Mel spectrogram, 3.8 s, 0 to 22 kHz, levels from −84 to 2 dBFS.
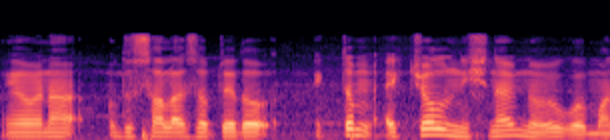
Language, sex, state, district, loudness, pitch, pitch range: Nagamese, male, Nagaland, Kohima, -16 LUFS, 125 Hz, 120-130 Hz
